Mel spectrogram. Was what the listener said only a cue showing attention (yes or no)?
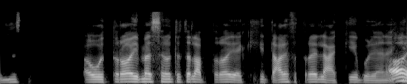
no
